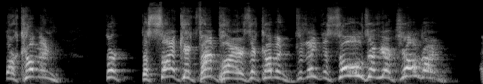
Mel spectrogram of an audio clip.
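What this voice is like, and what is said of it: Shouty Alex Jones impression. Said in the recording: “I'll do an impression ... Maybe his first name is Alex and his last name is Jones”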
